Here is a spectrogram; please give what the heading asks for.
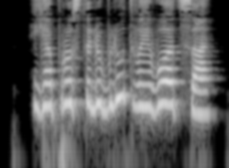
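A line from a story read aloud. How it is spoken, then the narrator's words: Shouted. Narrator (Russian): прокричала Элизабет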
